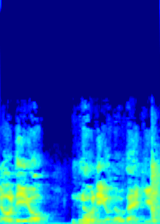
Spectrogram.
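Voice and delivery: ordinary talk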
